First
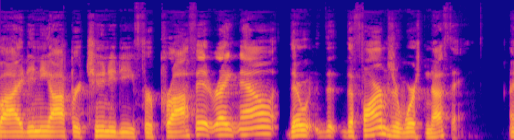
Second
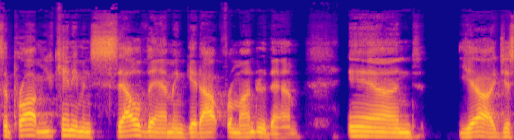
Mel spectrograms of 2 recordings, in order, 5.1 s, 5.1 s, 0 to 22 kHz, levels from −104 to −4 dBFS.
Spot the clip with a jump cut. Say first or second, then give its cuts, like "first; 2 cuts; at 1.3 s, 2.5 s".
first; 1 cut; at 2.8 s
